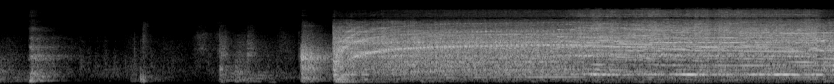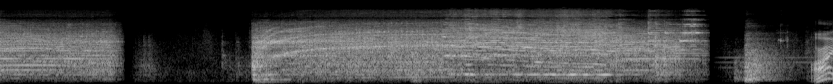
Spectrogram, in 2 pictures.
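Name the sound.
chop saw cutting pieces in a home metal fab shop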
